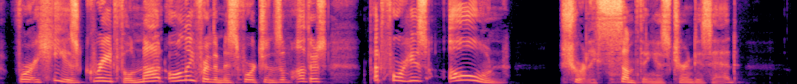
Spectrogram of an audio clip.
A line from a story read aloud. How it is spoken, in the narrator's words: he cried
